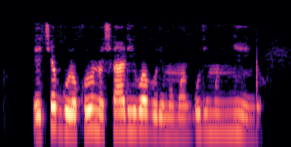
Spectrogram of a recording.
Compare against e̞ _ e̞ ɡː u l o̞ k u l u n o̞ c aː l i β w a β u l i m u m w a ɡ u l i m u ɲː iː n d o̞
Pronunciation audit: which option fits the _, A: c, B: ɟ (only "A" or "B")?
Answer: A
